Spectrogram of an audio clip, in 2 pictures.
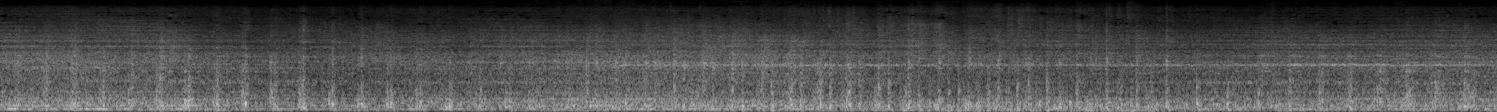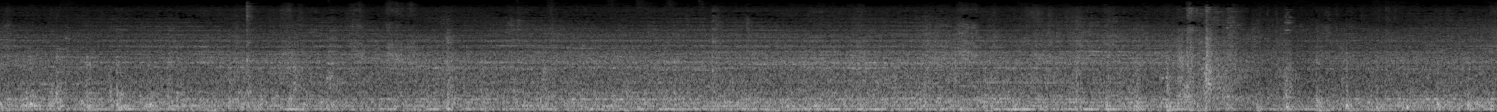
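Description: Tank cars of a long freight train rolling past on the track: a steady wheel-on-rail rumble with clickety-clack over the rail joints. A faint high whine holds for several seconds in the first half, and a brief sharp noise comes near the end.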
